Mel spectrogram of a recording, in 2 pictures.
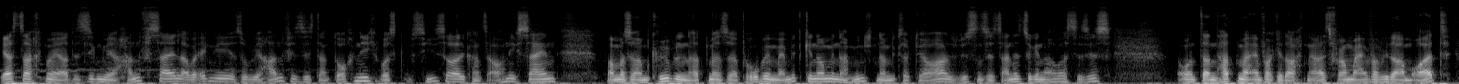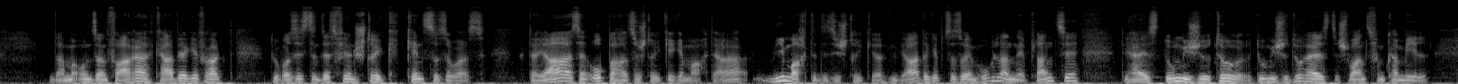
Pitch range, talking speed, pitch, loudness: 105-130 Hz, 245 wpm, 115 Hz, -27 LUFS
